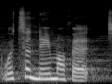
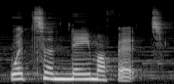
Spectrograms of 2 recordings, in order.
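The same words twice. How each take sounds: First: It is spoken at normal conversational speed. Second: It is spoken slowly and deliberately.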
